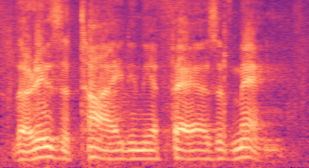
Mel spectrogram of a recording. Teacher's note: this is a regular line except that there are only four strong stresses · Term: 4 strong stresses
